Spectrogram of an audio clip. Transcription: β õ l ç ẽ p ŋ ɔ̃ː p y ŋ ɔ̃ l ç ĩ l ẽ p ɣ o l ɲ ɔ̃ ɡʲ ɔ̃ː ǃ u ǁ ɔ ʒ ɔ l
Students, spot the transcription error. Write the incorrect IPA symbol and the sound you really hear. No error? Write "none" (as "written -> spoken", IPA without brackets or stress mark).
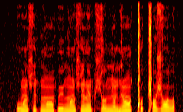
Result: ɣ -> ç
